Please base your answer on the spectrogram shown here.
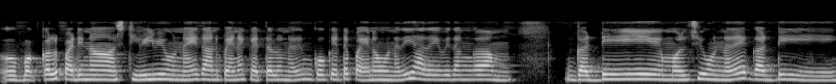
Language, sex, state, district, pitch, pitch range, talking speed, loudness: Telugu, female, Andhra Pradesh, Visakhapatnam, 220 Hz, 210-235 Hz, 130 wpm, -16 LUFS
